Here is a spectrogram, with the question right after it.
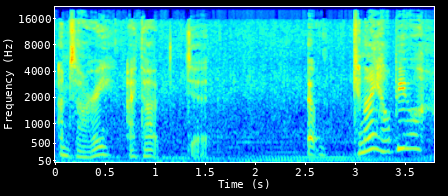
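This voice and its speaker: An actress playing a wary, polite widow in a radio drama, hesitant and guarded but firm. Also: female voice, mid-range voice, sing-song, unhurried, noisy background. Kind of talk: modern radio drama acting.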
